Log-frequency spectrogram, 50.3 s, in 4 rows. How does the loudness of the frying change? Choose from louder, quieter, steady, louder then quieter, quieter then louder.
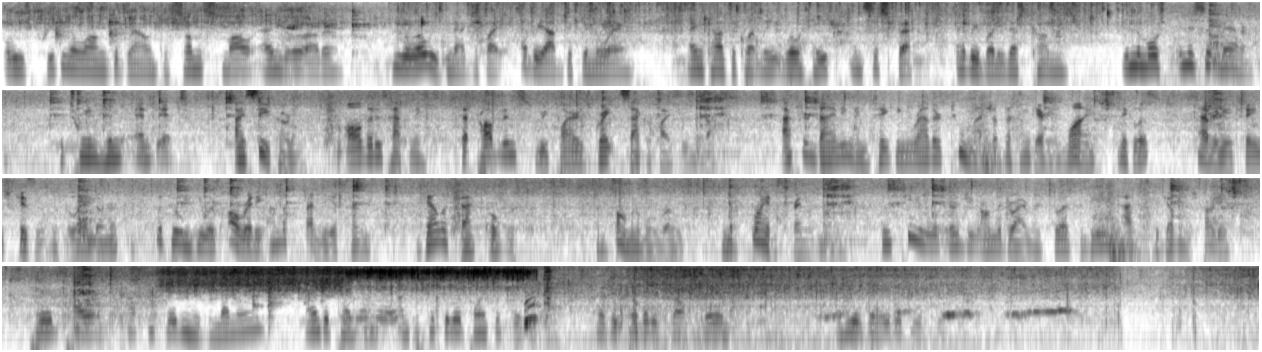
louder.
